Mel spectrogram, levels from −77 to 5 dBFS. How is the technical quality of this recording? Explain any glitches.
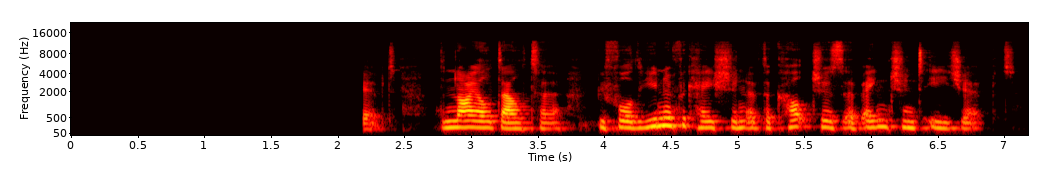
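The recording opens with a hard gap: an audio dropout to silence runs from the very start to 2.19 s, before the speech appears abruptly. The speech that follows carries the coding texture of the call path, with content stopping near 12 kHz.

From 0 to 2.19 s there is digital silence, with no room tone at all, most likely because the input was lost or muted while the recorder kept writing zeros. On a waveform it is a flat line; a spectrogram shows a blank black block ending in a sharp vertical edge.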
